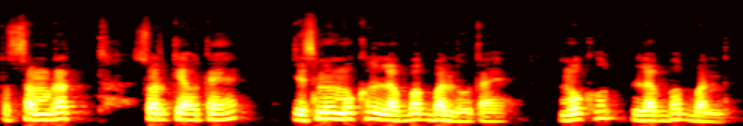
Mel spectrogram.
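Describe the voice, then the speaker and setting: A man with a slightly mellow voice, on the high side and at normal speed, tutors students in Hindi grammar for exams. He takes the practice questions one by one and repeats key terms as he explains them.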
